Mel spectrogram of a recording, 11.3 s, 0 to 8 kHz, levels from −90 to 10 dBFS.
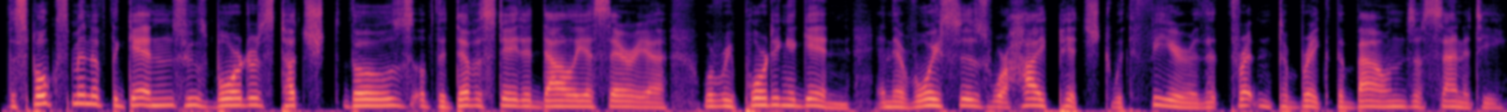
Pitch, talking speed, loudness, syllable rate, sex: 155 Hz, 175 wpm, -19 LUFS, 5.1 syllables/s, male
